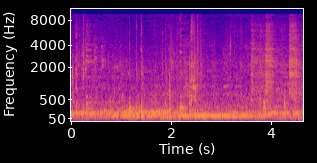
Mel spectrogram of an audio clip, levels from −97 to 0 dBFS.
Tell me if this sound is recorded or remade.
remade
